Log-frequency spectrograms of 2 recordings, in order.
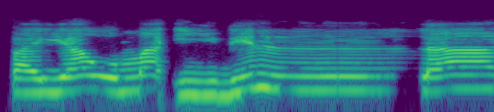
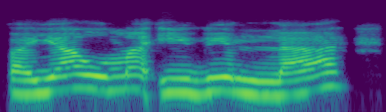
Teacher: Nah, itu salah karena huruf lam, ro itu tuh dia idgham bila gunnah. Jadi tidak boleh mendengung.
